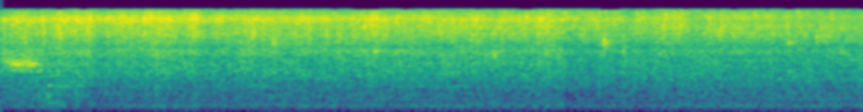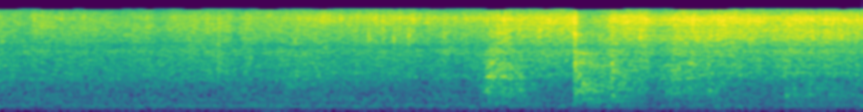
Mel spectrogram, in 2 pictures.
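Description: Fingerling potatoes frying in a skillet, with a steady sizzle. About five seconds in there is a short scrape as the skillet is set down on another burner of the electric coil stove.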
